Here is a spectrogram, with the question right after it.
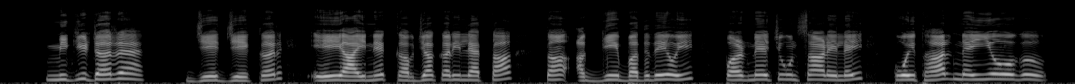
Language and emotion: Dogri, fearful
